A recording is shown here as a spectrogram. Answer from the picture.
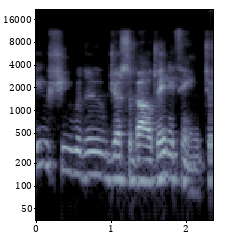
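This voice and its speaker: A man talks with a British accent and a somewhat breathy voice. His pitch variation is ordinary. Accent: British-leaning English. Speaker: English teacher. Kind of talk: lecture. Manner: repetitive, slow and deliberate.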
